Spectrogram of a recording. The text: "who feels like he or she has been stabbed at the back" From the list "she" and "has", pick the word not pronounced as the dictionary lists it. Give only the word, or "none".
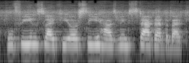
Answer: she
